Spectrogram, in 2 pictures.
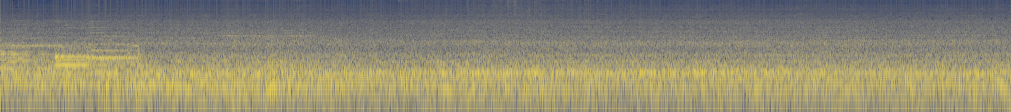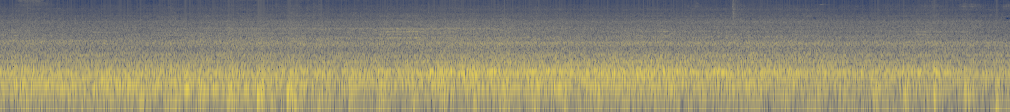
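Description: ICF passenger coaches of an express train rolling past at speed, a steady rumble of steel wheels on the rails with a few sharper clacks about twelve seconds in.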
